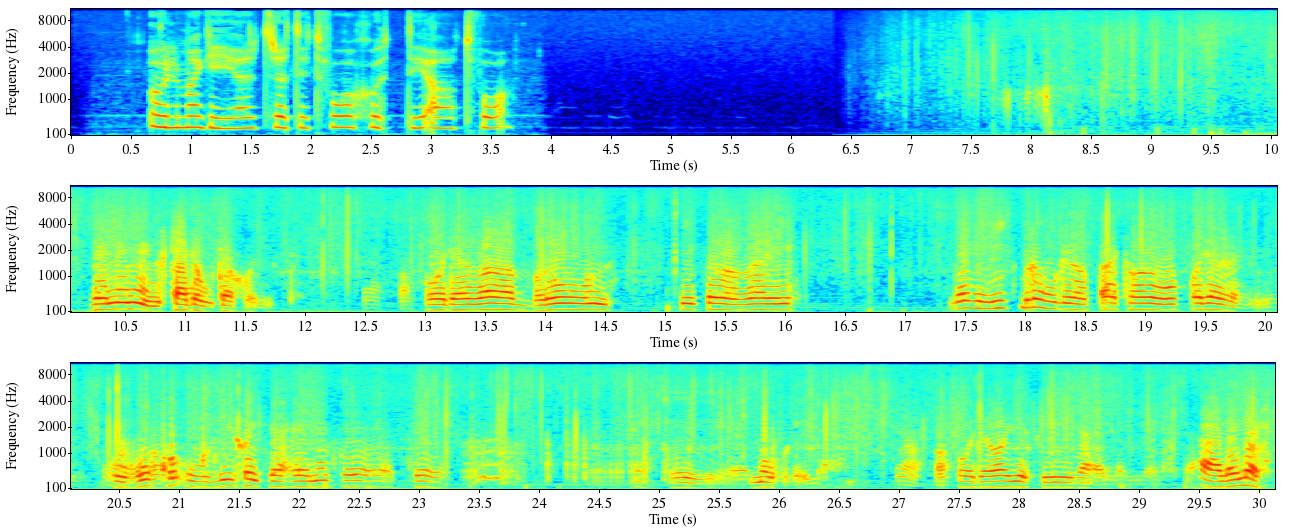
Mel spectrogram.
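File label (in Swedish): Gärdslösa Öland, dialekter; Folkminnen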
